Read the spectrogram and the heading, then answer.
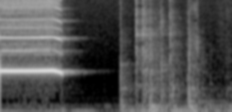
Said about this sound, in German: Doch plötzlich hörten sie von hinten ein Horn. Moment mal. Okay, mein Horn ist kaputt. Scheiße. Dann hörten sie halt ein anderes Horn.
